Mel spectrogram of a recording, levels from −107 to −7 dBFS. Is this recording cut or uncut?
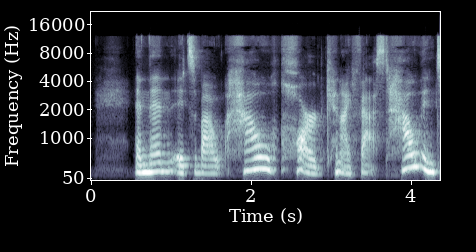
uncut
